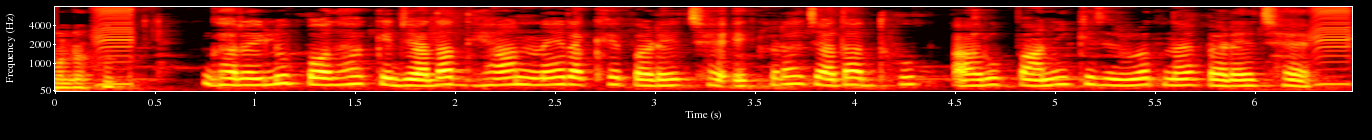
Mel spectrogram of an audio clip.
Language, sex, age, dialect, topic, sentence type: Maithili, female, 18-24, Angika, agriculture, statement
